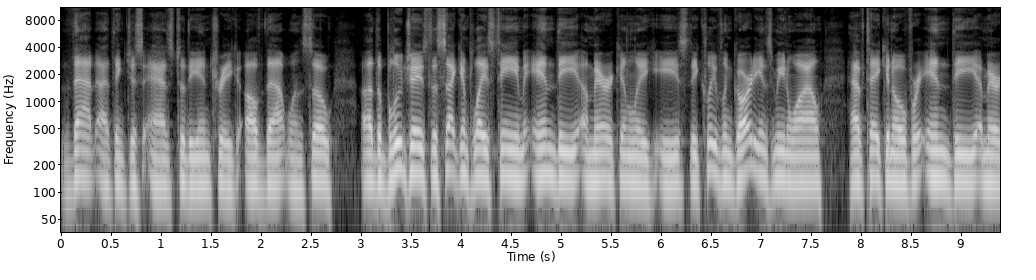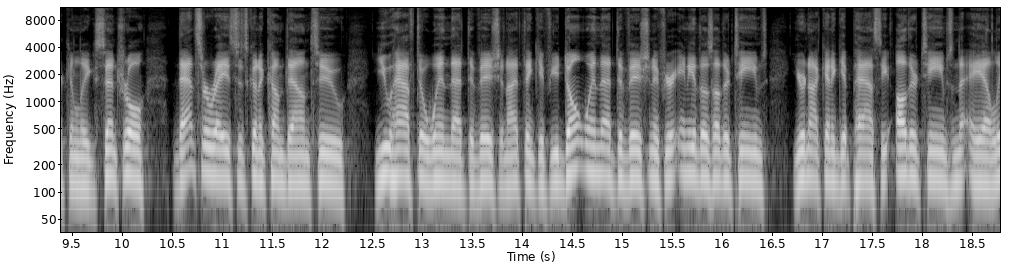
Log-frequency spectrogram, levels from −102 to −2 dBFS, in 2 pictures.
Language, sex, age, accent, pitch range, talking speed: English, male, 40-59, American, 125-150 Hz, 250 wpm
